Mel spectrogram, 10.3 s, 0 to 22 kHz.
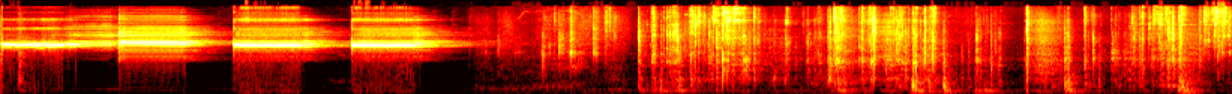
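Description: A Fire-Lite MS-9200UDLS fire alarm panel in audible walk test sounds four loud, piercing electronic tone bursts in a steady on-off rhythm, then gives way to scattered clatter and handling noise.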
